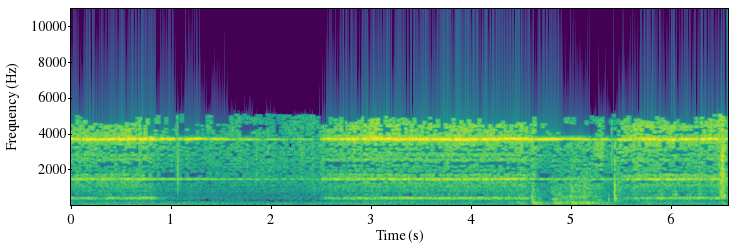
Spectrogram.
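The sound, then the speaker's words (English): An old-style office telephone bell rings at 2:00 in the morning in two long bursts separated by a short pause, loud, with a few clicks near the end and no voices. “2:00 in the morning, the phone rang.”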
